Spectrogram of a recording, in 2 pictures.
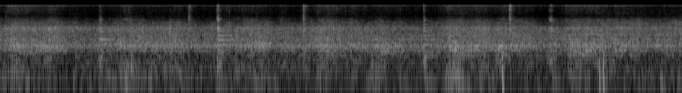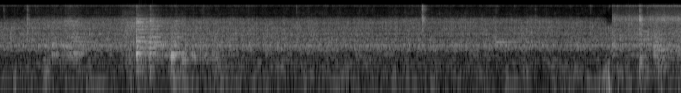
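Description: Duck meat stir-fried in a pan for a Bengali duck curry, a steady close sizzle with scattered scraping clicks of a spatula stirring, and no talk.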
